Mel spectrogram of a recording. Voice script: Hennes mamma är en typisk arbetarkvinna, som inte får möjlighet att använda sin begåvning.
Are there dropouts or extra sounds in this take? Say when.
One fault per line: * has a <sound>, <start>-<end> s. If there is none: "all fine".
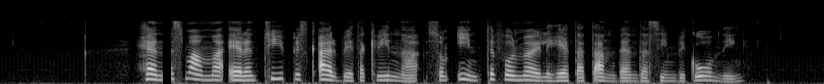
* has a dropout, 1.6-1.7 s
